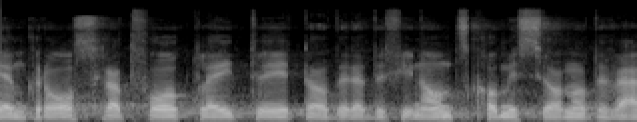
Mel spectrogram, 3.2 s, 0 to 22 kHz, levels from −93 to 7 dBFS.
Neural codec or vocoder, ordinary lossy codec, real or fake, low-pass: none; Opus, 32 kbps; real; 14.4 kHz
